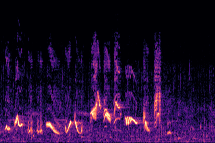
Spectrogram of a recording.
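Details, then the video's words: Short burst of Garden warbler song: quick, slurred, musical notes tumbling up and down in a lively warble, fading out after under two seconds. "Warbler garden, birdsong"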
